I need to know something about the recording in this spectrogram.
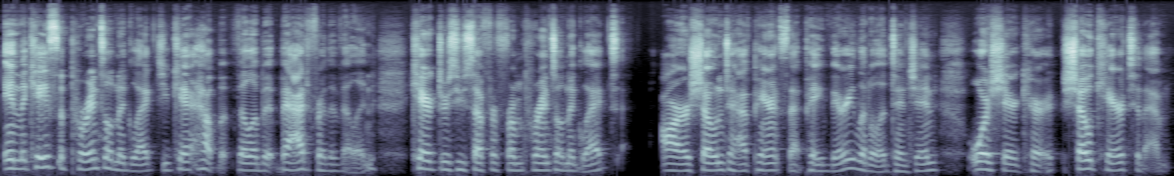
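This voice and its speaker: A woman's voice: sits low, moderate pace. Stuffy-voiced woman podcast host. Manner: laughs between lines, chatty. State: congested, sick voice. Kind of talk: casual podcast chat. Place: bedroom.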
